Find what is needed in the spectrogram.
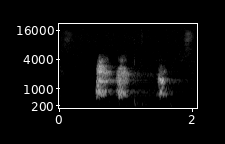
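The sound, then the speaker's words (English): Three sharp barks from the speaker's own dogs, two close together and then a third after a short pause, moderately loud against a quiet background with no one speaking. “I'm sorry if you can hear my dogs.”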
